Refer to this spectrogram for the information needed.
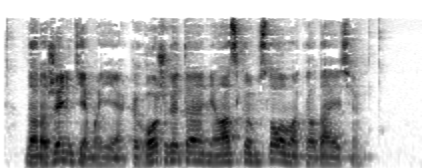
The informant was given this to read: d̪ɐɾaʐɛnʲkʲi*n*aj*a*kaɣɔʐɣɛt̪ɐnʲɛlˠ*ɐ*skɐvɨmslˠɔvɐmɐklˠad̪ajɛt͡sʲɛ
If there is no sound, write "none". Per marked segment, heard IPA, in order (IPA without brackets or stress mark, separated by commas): m, ɛ, a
